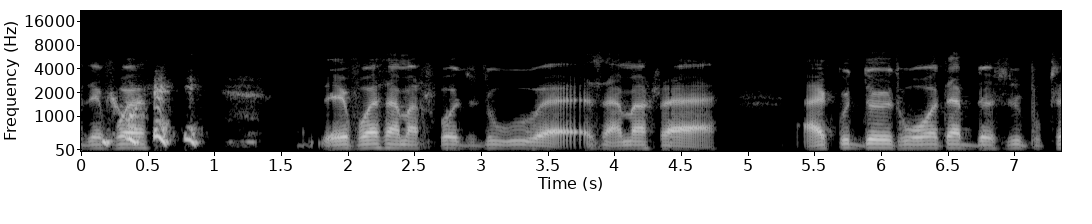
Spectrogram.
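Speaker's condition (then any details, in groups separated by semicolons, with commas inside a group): Neonatal cerebral palsy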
